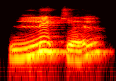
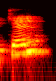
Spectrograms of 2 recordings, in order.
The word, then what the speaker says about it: lesquelles: une réponse pluriel attention la prononciation est exactement la même au pluriel les lesquel lesquel la différence n'est que sur l'orthographe d'accord donc seul le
